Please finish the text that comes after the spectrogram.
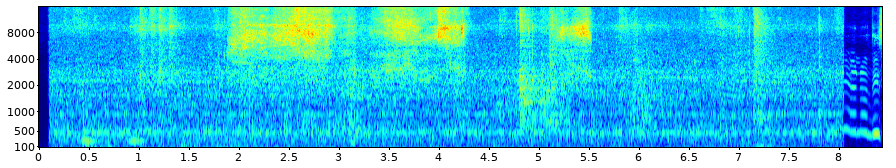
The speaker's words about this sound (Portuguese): O que, o que, mas o que foi isto? Que barulho foi este? Ela está a sorver o azeite.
